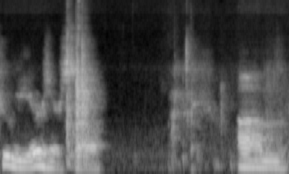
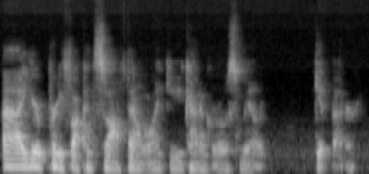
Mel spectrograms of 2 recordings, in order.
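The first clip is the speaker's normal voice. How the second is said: dropping to a disgusted murmur, trailing into a whisper; muttered self-disgust, ending whispered; quiet self-contempt; 5 semitones lower, 7 dB quieter than usual. Retold or imitated. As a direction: scold yourself under your breath, fading. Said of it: "there's many a day where I'm like".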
